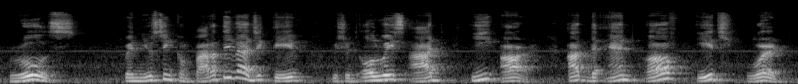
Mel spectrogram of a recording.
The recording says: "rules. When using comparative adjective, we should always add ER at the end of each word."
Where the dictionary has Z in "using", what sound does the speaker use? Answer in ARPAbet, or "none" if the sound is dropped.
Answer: S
